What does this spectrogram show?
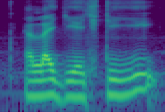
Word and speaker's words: light: G-H in Middle English, L-I-G-H-T-E and R-O-U-G-H. In modern English, this sound disappeared and we have light. Although you write L-I-G-H-T, G-H is not pronounced, and we have R-O-U-G-H,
